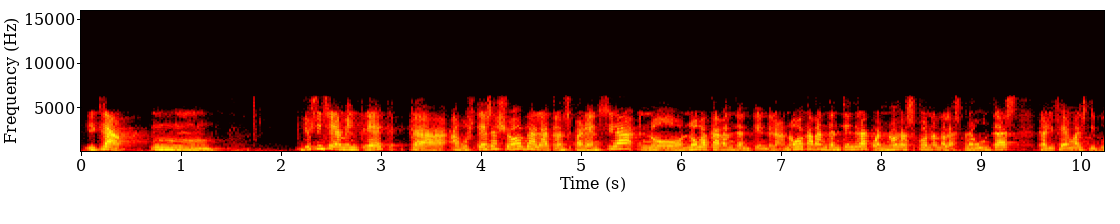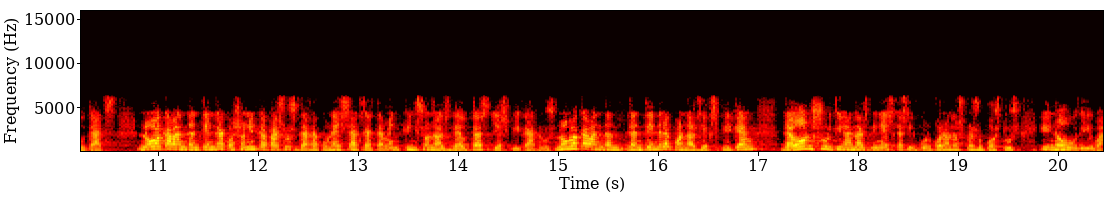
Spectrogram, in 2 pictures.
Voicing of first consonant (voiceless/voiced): voiceless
